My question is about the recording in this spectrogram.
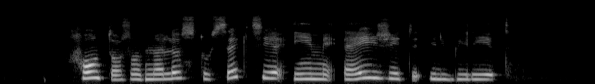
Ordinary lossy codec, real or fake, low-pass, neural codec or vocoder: Opus, 24 kbps; fake; 9.9 kHz; codec, 24 kHz, 0.9 kbps, WavTokenizer, medium speech release version 2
